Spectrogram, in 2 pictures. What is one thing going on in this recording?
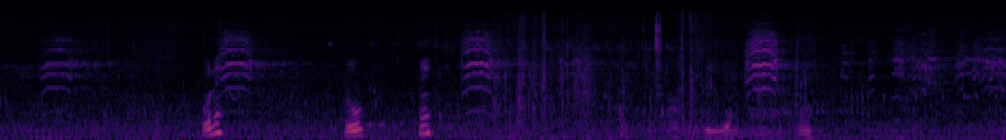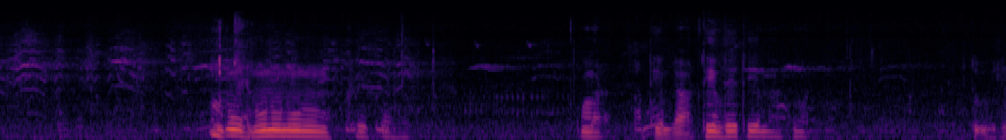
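Water splashes softly as a young monkey wades through a shallow puddle.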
